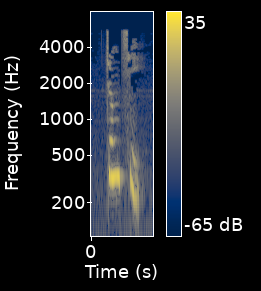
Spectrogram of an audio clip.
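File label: "争气", Mandarin; chinese flashcards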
